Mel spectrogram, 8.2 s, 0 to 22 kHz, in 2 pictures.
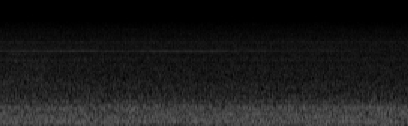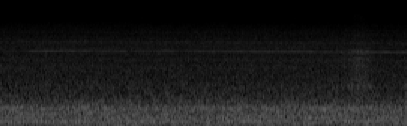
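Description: Twin propeller engines of a Fokker F27 in a flight simulator game, a steady, dense droning roar with a faint constant tone above it, even and unbroken for the whole stretch.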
